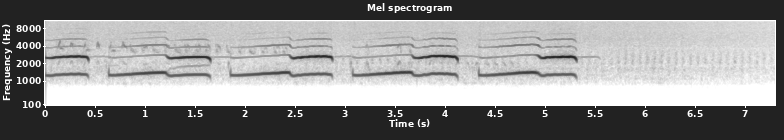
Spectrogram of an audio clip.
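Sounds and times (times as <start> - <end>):
red knot whistled song: 0.0 - 5.5.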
